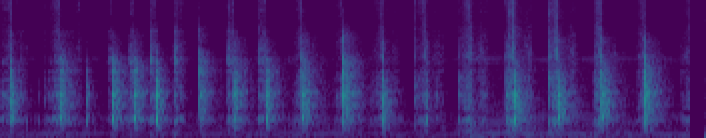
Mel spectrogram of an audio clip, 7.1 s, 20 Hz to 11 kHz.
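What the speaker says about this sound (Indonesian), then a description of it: "ini ada 6 siung bawang merah, diiris-iris tipis" Six shallot cloves sliced thinly with a knife on a board, giving a quick, steady run of about twenty crisp, close chopping taps with brief pauses, and no voices.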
